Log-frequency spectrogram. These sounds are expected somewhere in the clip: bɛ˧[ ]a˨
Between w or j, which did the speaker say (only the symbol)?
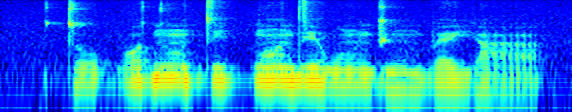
j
